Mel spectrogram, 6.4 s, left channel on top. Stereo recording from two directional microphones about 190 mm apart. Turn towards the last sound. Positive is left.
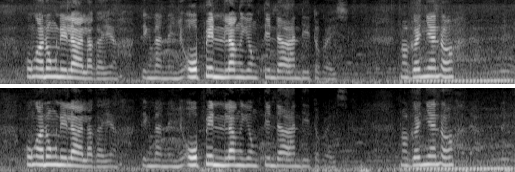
turn(degrees=0)  # may be behind; listen again after turning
